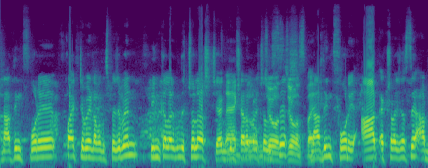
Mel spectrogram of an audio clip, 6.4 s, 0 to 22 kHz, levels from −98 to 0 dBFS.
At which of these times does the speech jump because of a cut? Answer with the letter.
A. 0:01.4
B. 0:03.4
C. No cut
C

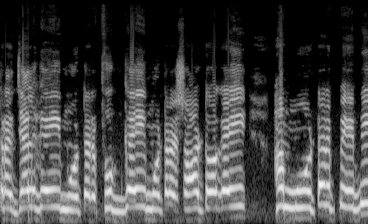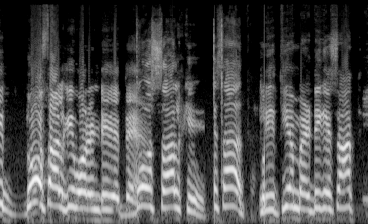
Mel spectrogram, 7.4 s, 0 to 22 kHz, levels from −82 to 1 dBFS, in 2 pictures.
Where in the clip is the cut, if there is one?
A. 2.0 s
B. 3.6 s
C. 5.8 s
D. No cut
C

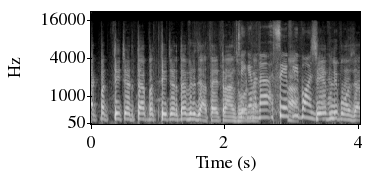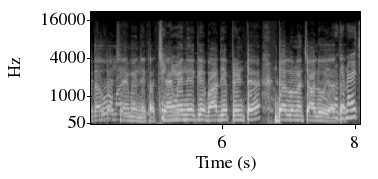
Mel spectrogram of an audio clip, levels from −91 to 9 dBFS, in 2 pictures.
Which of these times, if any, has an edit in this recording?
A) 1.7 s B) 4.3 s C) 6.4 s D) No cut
B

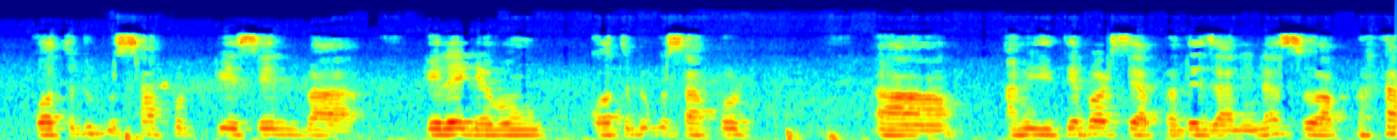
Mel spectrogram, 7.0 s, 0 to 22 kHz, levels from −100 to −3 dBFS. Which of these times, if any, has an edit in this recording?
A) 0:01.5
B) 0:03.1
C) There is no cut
C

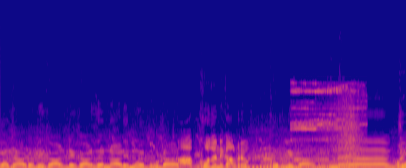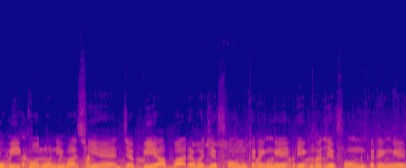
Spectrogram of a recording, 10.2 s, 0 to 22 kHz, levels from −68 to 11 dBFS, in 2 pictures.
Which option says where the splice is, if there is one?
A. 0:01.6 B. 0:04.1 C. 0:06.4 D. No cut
B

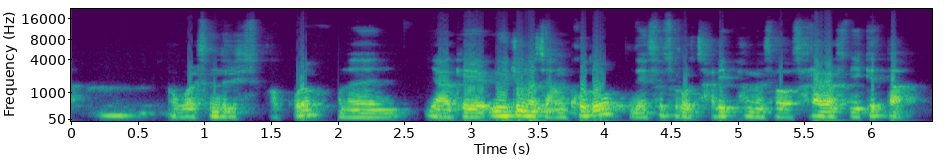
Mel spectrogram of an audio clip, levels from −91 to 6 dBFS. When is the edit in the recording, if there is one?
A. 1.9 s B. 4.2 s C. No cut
A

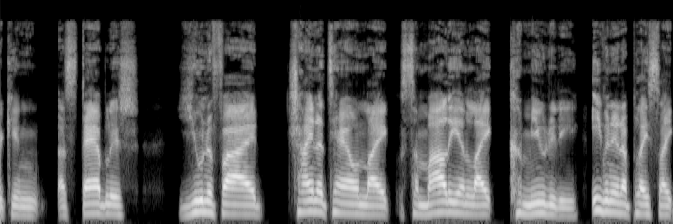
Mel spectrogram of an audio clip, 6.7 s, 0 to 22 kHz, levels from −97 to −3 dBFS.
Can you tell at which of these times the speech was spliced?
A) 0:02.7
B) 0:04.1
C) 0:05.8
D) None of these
C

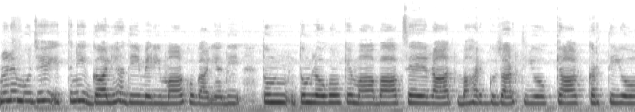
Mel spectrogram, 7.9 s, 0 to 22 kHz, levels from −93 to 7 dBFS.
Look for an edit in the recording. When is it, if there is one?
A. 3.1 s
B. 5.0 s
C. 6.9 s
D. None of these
B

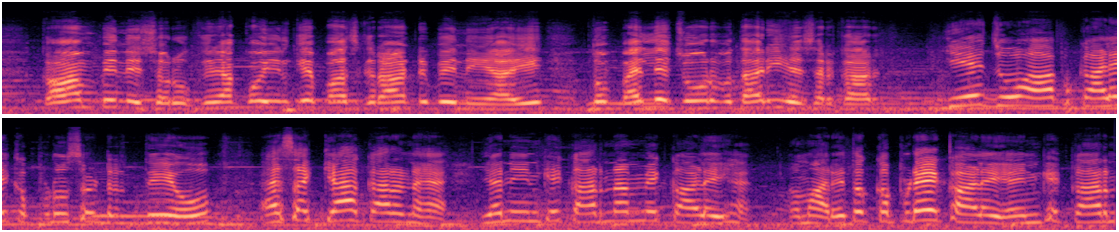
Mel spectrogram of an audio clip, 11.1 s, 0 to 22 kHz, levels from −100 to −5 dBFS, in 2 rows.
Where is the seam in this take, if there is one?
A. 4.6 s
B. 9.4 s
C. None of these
A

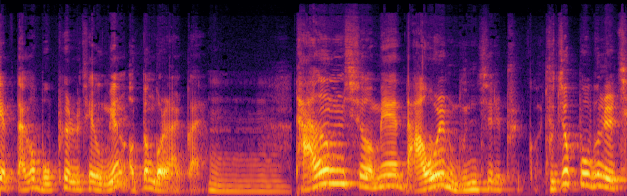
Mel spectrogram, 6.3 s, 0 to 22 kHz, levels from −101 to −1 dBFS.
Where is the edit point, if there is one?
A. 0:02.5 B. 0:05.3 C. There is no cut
C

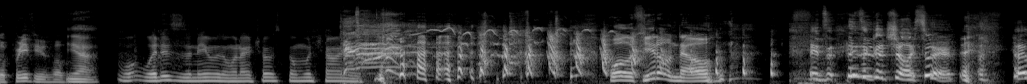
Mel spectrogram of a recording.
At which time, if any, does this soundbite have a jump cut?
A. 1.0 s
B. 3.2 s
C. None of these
A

